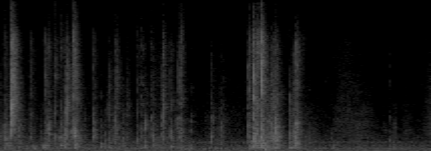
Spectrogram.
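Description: A run of close, irregular clicks and rustles near the microphone, with a louder rustling burst about two and a half seconds in.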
